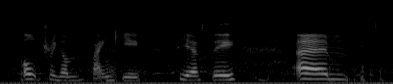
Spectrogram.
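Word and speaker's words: Altrincham: Next games we have on court A, we have Nottingham Forest versus Ultrum I cannot pronounce it. Ultringam Ultringham. Ultringham, thank you.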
